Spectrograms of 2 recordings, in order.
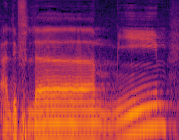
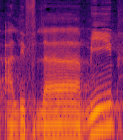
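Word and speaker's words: الم: guru ngaji seperti halnya ketika membaca Alif Lam Mim itu beda dengan membaca alam toroh Hai tulisannya sama Alif lam mim Tapi bacanya bukan alamat bacanya bukan halimi atau bulumu tapi membacanya secara terputus-putus dan ini kita membutuhkan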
